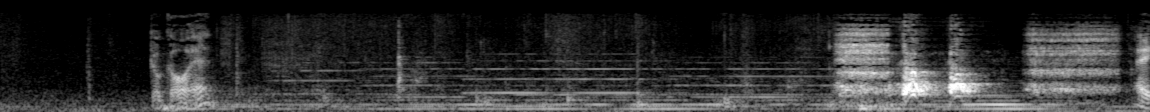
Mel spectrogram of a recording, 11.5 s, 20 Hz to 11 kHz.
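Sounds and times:
speech: 1.5 - 2.4
dog snarling: 8.3 - 11.4
dog barking: 8.4 - 10.1.

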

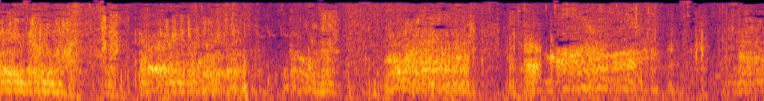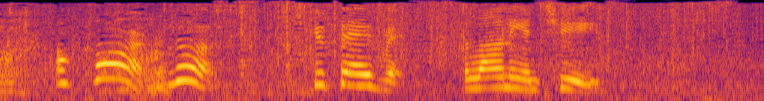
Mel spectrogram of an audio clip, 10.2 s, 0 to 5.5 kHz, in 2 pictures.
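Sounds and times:
dog growling and yipping in a playful tussle: 0.0 - 6.6
speech: 7.3 - 9.2.

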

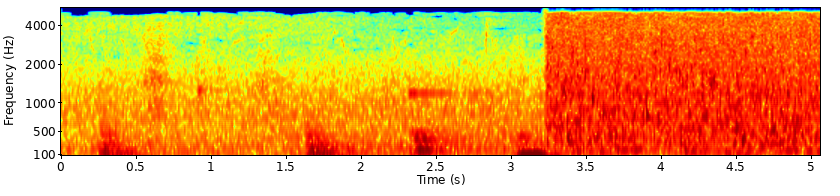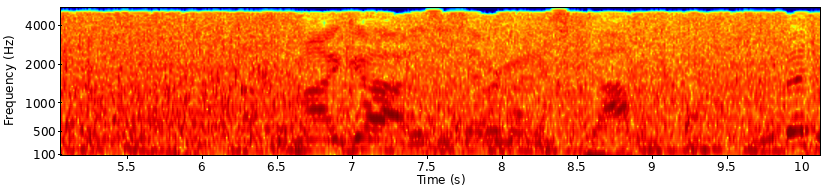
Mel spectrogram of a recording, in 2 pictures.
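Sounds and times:
low thumps: 0.0 - 10.1
water gushing from a burst main: 3.2 - 10.1
speech: 7.1 - 7.6, 8.8 - 10.1.

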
